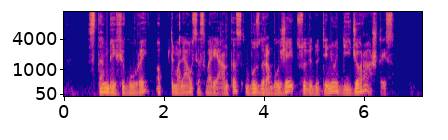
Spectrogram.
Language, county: Lithuanian, Kaunas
